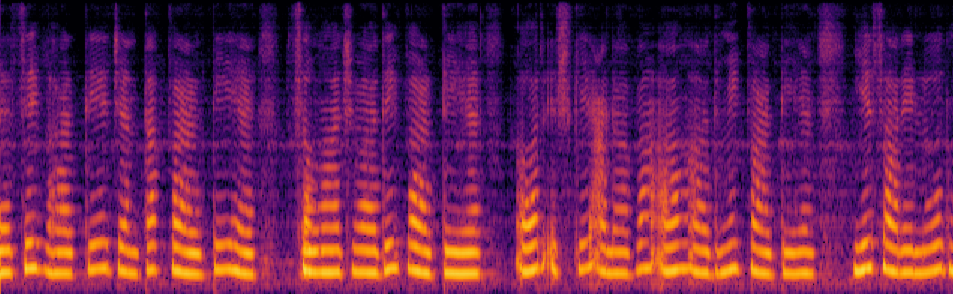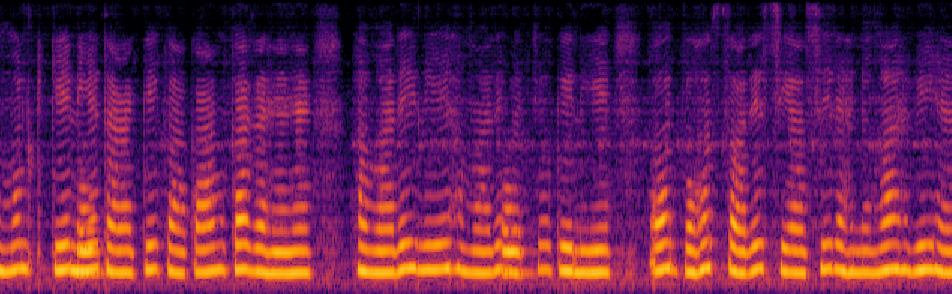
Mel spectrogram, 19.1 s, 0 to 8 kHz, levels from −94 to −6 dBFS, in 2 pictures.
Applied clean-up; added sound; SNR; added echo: none; Brass instrument; 9 dB; reverberation time 0.2 s.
